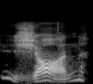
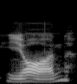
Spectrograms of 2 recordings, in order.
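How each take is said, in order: First: The word starts with a sound other than y. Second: The word starts with a clear y sound. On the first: The speaker calls it wrong. "focus sound would be highlighted in red" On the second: The speaker calls it right. "say it correctly"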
